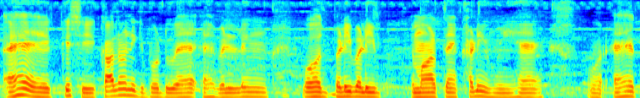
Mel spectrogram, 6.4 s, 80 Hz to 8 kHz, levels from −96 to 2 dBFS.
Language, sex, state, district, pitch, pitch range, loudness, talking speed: Hindi, male, Uttarakhand, Uttarkashi, 130 Hz, 125-140 Hz, -18 LUFS, 175 wpm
